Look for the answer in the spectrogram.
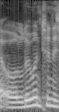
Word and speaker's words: Lewontin: That's a point that's made very clear by a really famous American geneticist, actually, a man named Richard Lewontin, Lewontin is his name sometimes pronounced.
